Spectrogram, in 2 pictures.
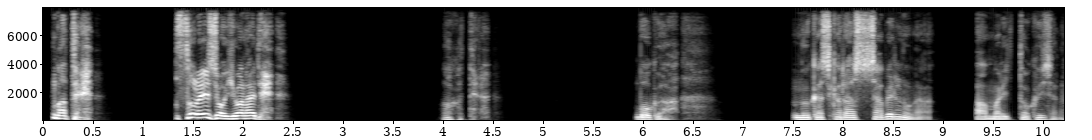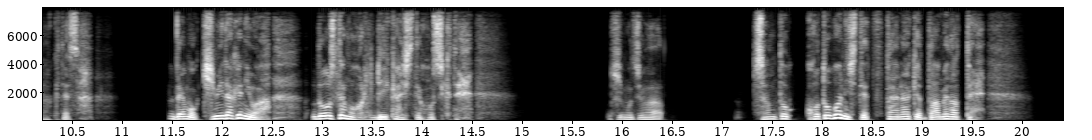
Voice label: japanese animation

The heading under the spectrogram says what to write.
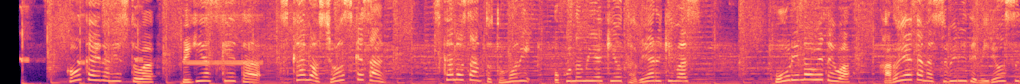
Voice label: japanese tv shows

